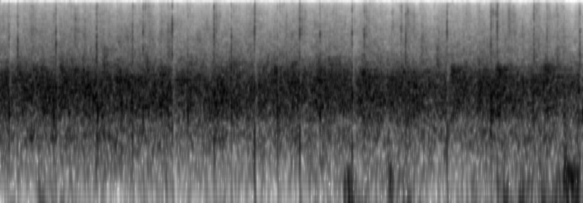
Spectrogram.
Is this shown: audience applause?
yes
